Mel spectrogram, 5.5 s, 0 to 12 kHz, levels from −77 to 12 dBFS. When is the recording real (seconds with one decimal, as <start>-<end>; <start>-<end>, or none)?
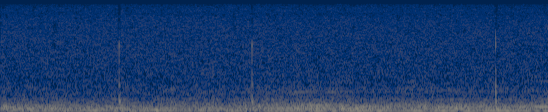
0.0-0.6; 2.7-5.5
